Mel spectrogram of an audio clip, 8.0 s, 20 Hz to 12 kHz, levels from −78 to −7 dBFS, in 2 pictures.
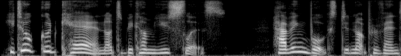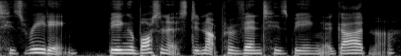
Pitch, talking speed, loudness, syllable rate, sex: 200 Hz, 185 wpm, -22 LUFS, 5.2 syllables/s, female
